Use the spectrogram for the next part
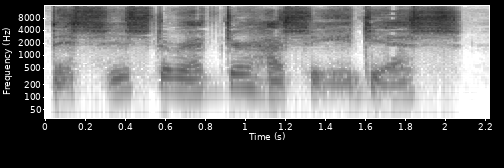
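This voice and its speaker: A male narrator plays a composed male official in audiobook dialogue. He is polite but wry and dryly sarcastic, with lively pitch movement and a slightly husky, close, dry sound. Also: a little slow, no echo, exaggerated voice. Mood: formal.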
